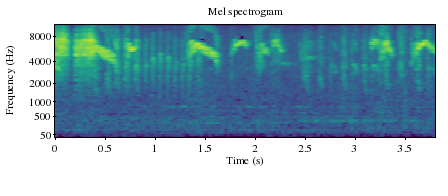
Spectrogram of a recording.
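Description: A Crimson Sunbird sings a rapid, uneven run of very high, thin chirps and downslurred sweeps, several per second, with a faint background hiss.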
